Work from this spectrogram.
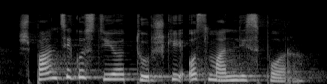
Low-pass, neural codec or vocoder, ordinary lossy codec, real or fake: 10.8 kHz; none; Opus, 64 kbps; real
